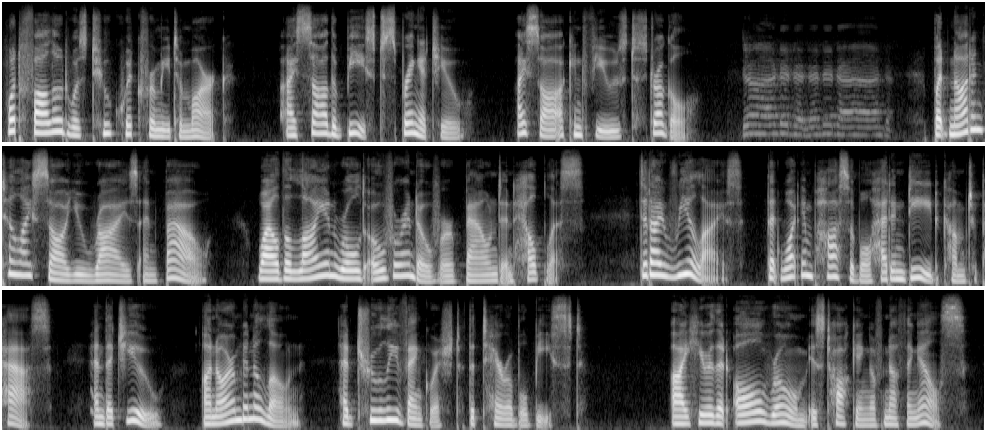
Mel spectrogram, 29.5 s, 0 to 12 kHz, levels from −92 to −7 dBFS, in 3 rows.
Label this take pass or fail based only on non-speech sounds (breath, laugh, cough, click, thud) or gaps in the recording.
fail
